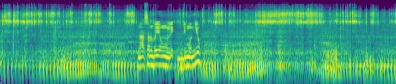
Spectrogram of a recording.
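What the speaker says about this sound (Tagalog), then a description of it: "Naawa ako sa aking motor mga kawakwak kasi mabato yung daanan." A motorcycle engine drones steadily while riding over a rocky, tree-lined road toward Damon Lake, with someone talking over the rumble partway through.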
